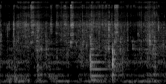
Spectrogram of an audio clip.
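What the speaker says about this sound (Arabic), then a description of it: "نقلب فيه، نحط عليه حبة ملح ونقلبه لحد ما يحمر" Onion frying in plenty of oil for Egyptian koshari, stirred steadily with a utensil; a soft continuous sizzle and crackle with scraping strokes, close and fairly quiet, no voices.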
